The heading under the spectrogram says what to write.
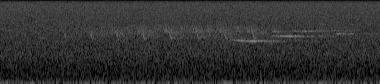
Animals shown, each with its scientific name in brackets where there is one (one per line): Ovenbird (Seiurus aurocapilla)
Hermit Thrush (Catharus guttatus)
